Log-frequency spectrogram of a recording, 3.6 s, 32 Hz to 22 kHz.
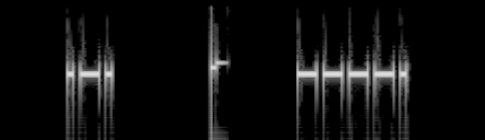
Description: Morse code, heard as a keyed tone, about 25 wpm, 700 Hz. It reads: R 9
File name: Single Character (Letter:Number:Punctuation:Prosign) - Rapid-Fire - 25wpm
